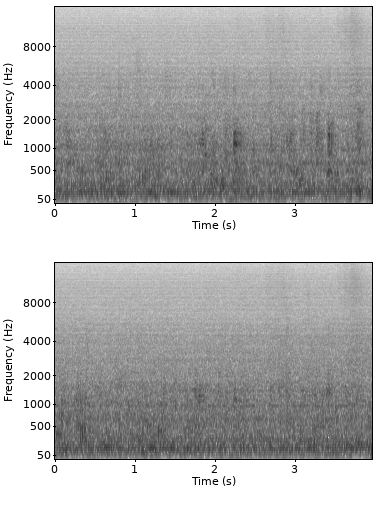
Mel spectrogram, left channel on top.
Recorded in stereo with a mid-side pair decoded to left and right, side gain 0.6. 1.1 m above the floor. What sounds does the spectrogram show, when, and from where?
0.0 s a fan: 5° left, 8 m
